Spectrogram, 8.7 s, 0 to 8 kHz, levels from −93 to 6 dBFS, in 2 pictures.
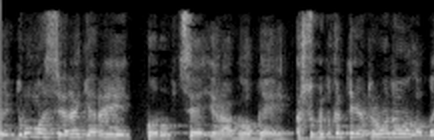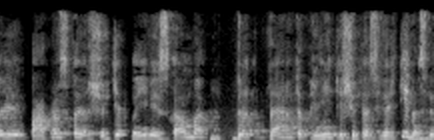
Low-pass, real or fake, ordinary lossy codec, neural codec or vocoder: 7.2 kHz; fake; MP3, 48 kbps; codec, 44.1 kHz, 7.8 kbps, Pupu-Codec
